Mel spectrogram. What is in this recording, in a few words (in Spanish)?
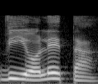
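"violeta", Spanish; Pipo-Aprende musica con Pipo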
